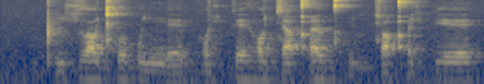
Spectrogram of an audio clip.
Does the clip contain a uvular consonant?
yes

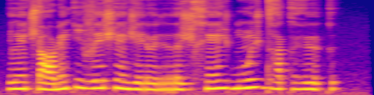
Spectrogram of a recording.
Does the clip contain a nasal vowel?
yes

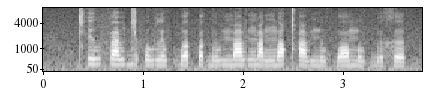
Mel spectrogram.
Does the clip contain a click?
no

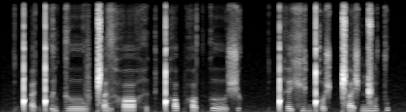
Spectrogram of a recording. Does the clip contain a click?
yes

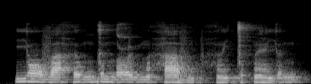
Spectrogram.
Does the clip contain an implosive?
no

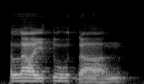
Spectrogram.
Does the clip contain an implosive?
yes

